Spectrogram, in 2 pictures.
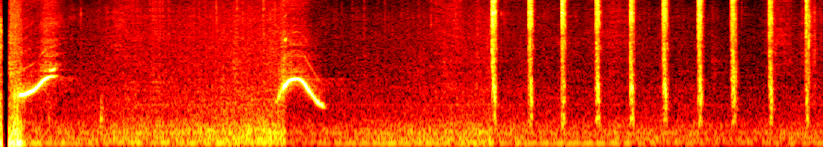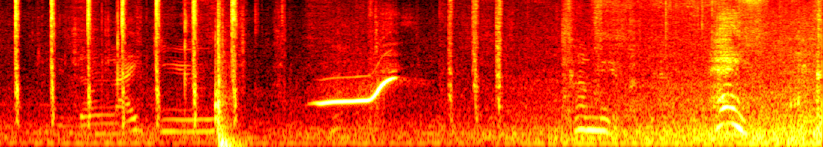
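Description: A person whistling short calls to French bulldogs to get them out of a car's back seat: a rising whistle, then a falling one about two seconds in, then another rising one near the end. In between there is a run of quick, evenly spaced clicks, about four a second, and a single thump about seven seconds in.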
